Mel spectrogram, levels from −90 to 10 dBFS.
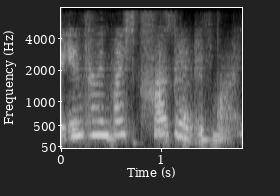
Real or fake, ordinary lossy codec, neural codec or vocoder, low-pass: fake; AAC, 32 kbps; codec, 44.1 kHz, 0.9 kbps, DAC; 7.2 kHz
